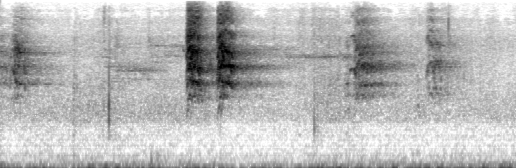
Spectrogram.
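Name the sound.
birds singing in a tree-lined street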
